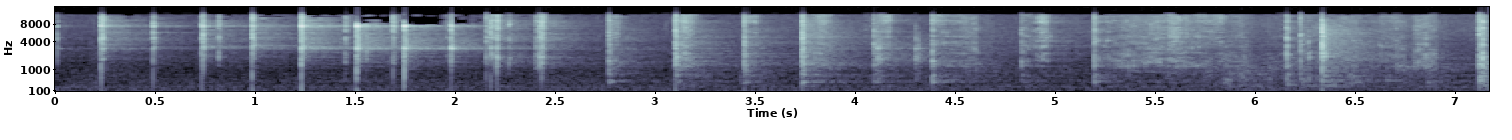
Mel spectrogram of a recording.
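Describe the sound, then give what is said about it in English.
A spoon scrapes and clinks against a pot in a quick, steady rhythm of sharp taps as shallots are stirred into beans cooking as a burrito component, with a faint sizzle underneath and no talking. “I need to add these shallots to my beans.”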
